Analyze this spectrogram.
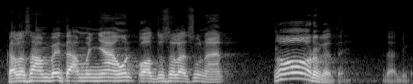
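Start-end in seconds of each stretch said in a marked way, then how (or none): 2.7-3.1 high, louder call of the name; mother calling out. Retold or imitated. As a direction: shout the daughter's name from another room.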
